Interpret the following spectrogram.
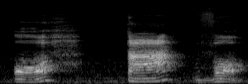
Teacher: Com esse ó aspirado e átono no início e depois a sílaba tá, que é a tônica e o vó no final com o aberto. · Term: sílaba tônica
